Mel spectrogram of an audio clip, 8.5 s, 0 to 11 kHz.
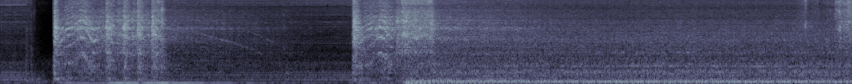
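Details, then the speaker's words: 2002 Chevy Silverado, key-on fuel pump prime check (pump should run a few seconds; spec about 55 psi): short start burst then steady low drone; pump run buried, nothing amiss. "right in here and the fuel pump should run when you first turn the key to the on position so if you're in a pretty quiet place you should be able to just turn the key on and you can hear it running for just a few seconds"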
